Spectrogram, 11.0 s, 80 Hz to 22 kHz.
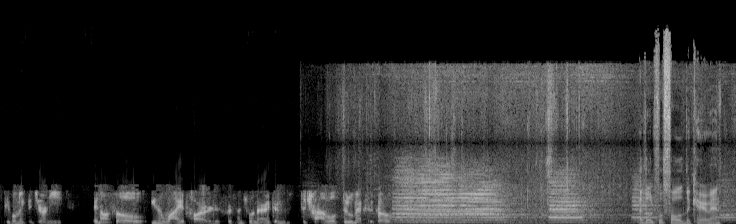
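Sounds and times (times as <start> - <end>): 
speech: 0.1 - 6.6, 9.6 - 11.0
rumble of rolling freight rail cars: 5.0 - 11.0
freight train horn blasts in Mexico: 5.7 - 11.0.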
